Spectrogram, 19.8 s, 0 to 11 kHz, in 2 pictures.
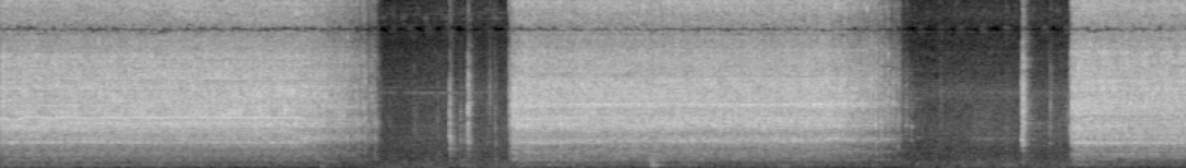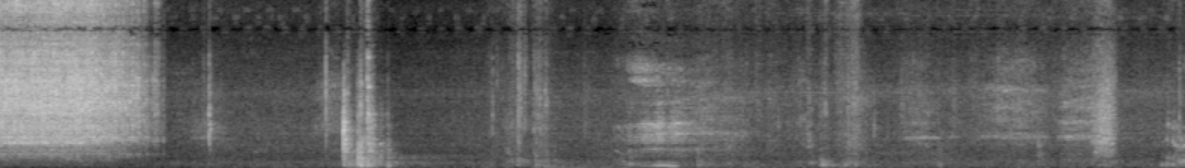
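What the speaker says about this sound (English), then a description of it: "I'm going to switch out to my 1/4 inch drive and use my little battery power ratchet." Battery-powered 1/4 inch drive ratchet removing parts from an engine with Edelbrock heads during teardown: three loud sustained whirring runs of a few seconds each, followed by scattered clinks and knocks of parts being handled.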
